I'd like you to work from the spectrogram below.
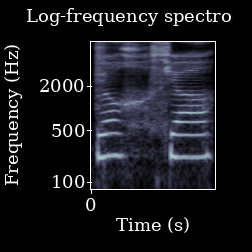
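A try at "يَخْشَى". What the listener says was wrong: Nah, itu nafas ya. Itu nafas itu kho itu. Ya, bukan ya, tapi ya. Yakhsha. Oke, jadi fokusnya Kak Alzati ngalirin suara, bukan ngalirin nafas. Yaw, bukan yaw. Yaw, sya.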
